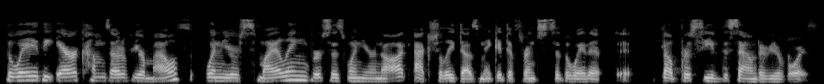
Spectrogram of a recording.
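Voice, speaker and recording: A woman's voice: sits low, steady tone, brisk, few pauses, no echo. A woman co-hosting a casual podcast, explaining and clarifying points in conversation. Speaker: podcast co-host.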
